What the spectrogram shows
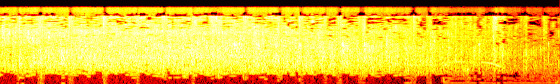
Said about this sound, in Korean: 정신나게 하면 박수를 크게 해보지.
